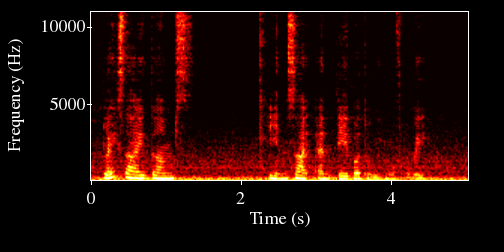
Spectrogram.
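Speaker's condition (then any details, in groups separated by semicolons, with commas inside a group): No condition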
